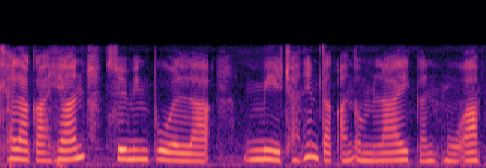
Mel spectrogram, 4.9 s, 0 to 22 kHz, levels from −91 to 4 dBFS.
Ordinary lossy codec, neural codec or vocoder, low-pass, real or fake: none; none; 7.2 kHz; real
